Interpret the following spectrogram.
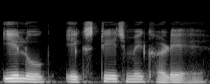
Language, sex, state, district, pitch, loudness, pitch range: Hindi, male, Assam, Kamrup Metropolitan, 120 Hz, -17 LUFS, 110-130 Hz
